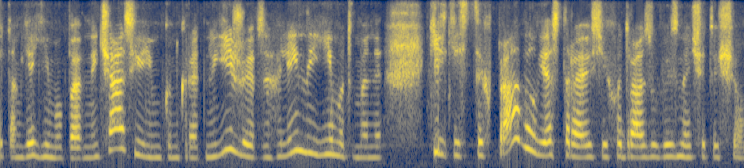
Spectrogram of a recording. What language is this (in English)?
Ukrainian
